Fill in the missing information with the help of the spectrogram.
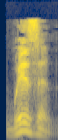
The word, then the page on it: wizen: British English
